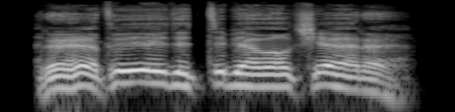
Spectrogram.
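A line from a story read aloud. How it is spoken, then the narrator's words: Booming veteran. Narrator (Russian): прогудел ветеран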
